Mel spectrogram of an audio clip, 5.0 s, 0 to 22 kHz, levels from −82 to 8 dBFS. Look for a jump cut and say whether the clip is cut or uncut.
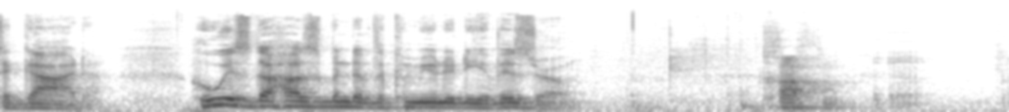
cut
